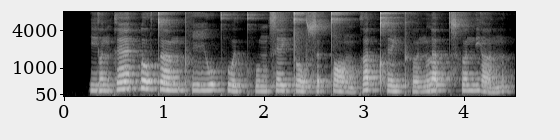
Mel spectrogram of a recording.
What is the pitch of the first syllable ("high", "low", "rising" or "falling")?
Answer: low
